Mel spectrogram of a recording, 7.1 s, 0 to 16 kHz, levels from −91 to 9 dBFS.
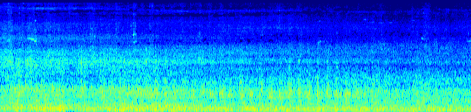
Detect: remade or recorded remade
